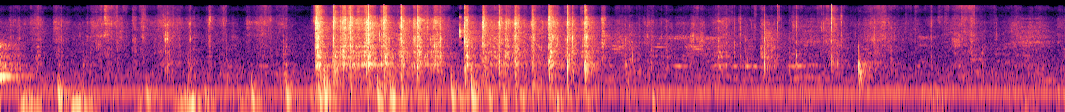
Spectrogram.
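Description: Hands pressing and packing potting soil down around a pothos's roots in a pot, soft crackling and rustling. A denser run of quick crackly clicks comes about three seconds in and lasts a couple of seconds, then fainter scattered ticks.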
